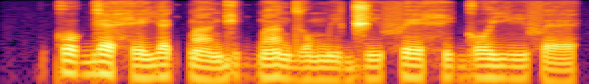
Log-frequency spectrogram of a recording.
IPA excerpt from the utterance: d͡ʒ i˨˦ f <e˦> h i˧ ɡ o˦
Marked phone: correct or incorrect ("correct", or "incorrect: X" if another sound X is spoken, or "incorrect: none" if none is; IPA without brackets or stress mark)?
correct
